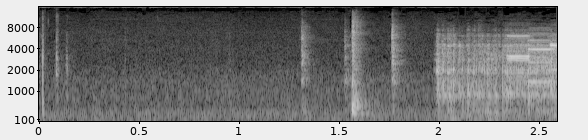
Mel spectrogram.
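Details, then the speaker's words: Taito Chase HQ arcade PCB after fitting English speech mask ROMs from another board: near silence, sharp blips, then harsh hissy crackle instead of speech. One ROM reads as bad contact on many pins, likely internal shorts. Faulty speech ROM. "That doesn't work at all. That sounds awful. So I've read the mask ROMs in using my EEPROM programmer and found one of them is messed up."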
